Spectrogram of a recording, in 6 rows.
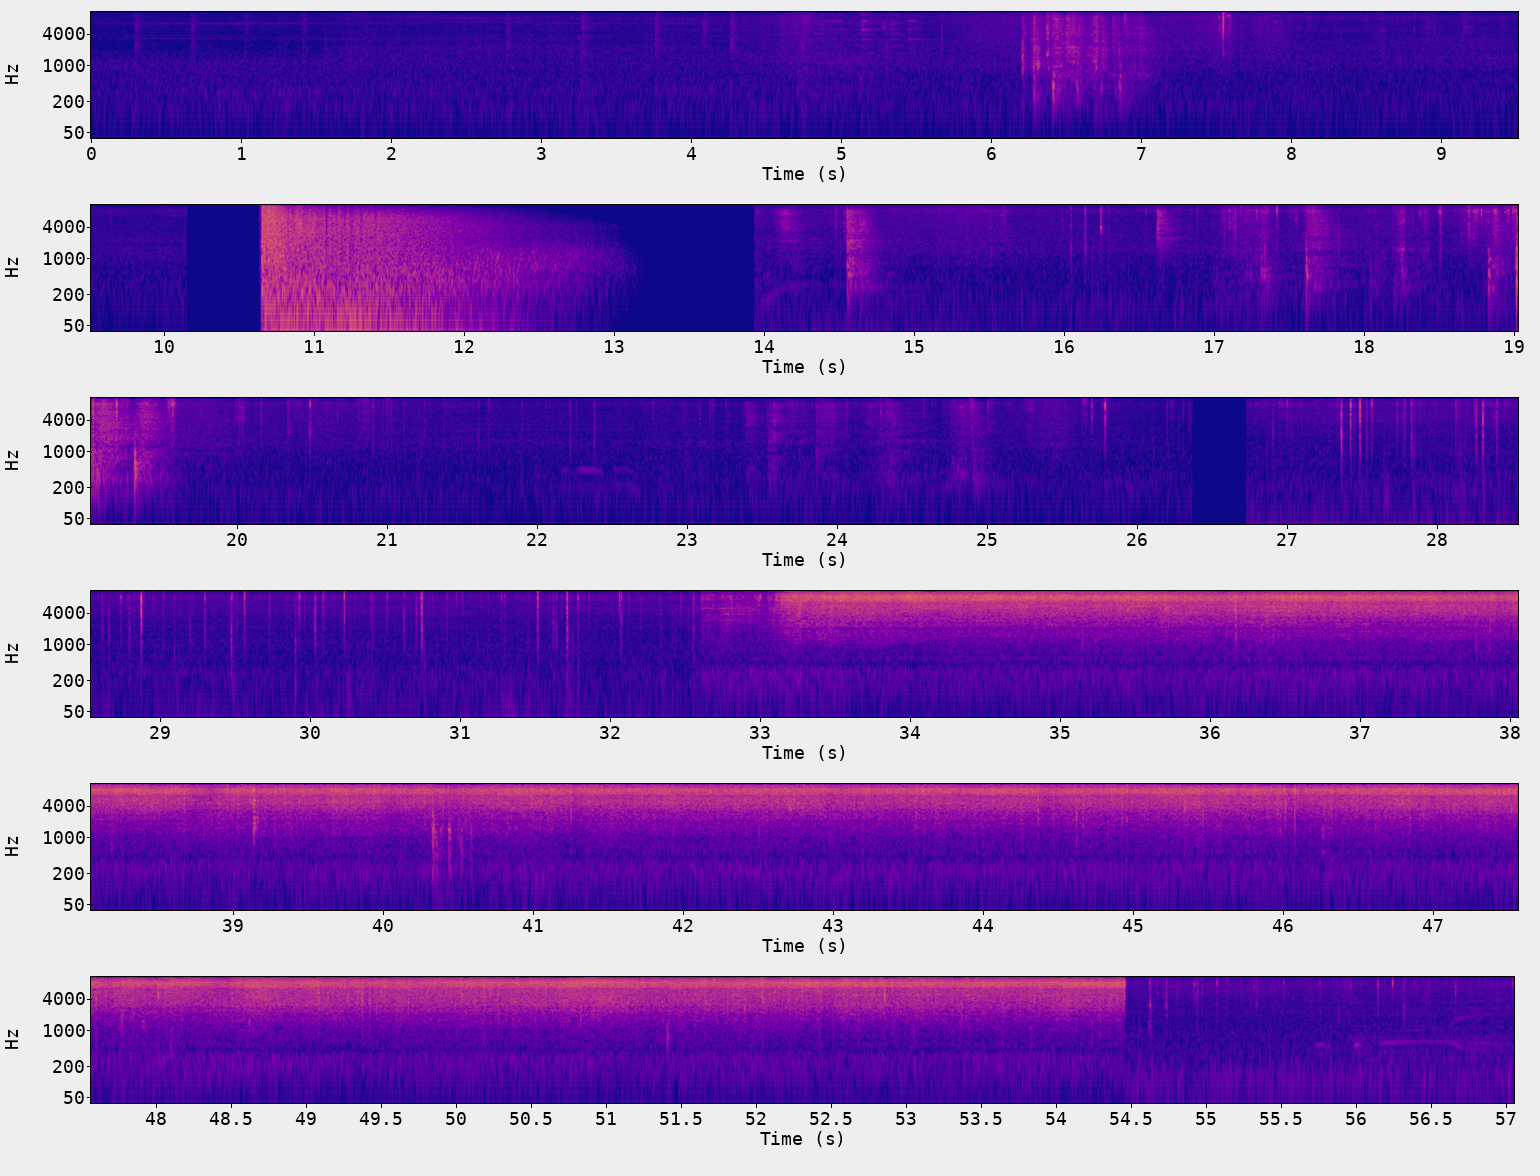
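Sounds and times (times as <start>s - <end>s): food sizzling in a pan: 32.5s - 54.5s.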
